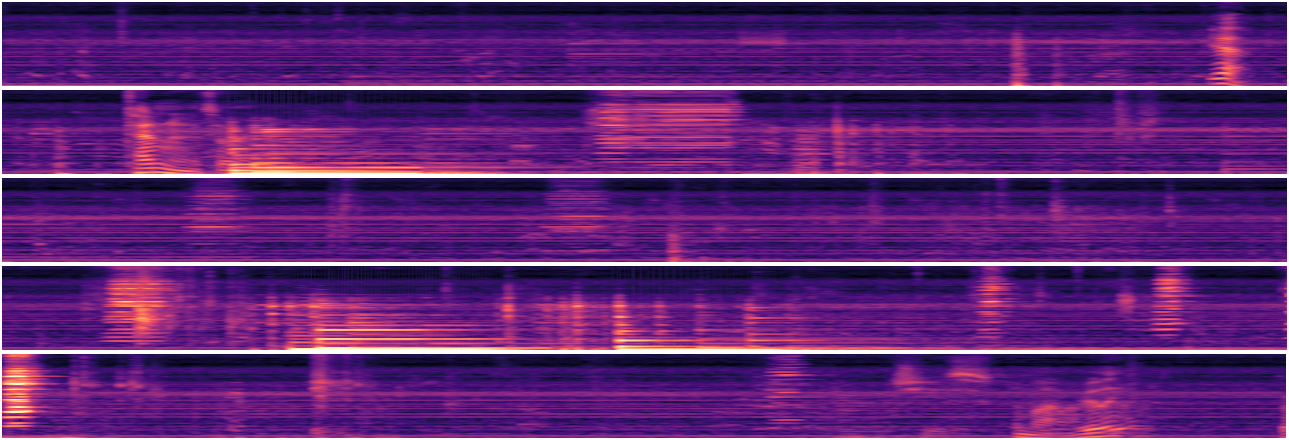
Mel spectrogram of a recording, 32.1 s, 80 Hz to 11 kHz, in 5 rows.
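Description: Amplified guitar rig hum with sparse handling sounds as a metal harmonica holder is fitted between songs: scattered clicks and short metallic rattles, and a few brief low notes about 8 seconds in and twice around 21 to 23 seconds in.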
